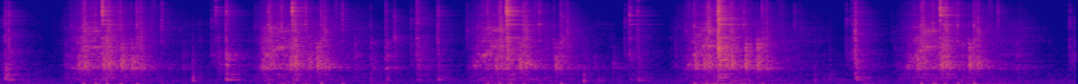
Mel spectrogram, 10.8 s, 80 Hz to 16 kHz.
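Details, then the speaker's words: PowerStroke 6000 W generator, about 12 years old, stored outside with rusted debris-filled tank; choke off; recoil pulls every two seconds, rope rasp and compression, no firing; no-start, runs on starting fluid. "yeah we got absolutely no signs of life so i'm going to pull the air box cover off give it a bit of starting fluid and see if it comes to life"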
